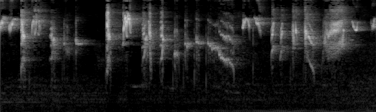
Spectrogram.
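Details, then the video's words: Long-tailed shrike in full song, said to include imitations of cats and chickens; a dense, rapid medley of high chirps, sharp downslurred notes and scratchy trills with barely a pause, faint low hum beneath. "MASTERAN CENDET GACOR PALING DICARI UNTUK MASTERING CENDET JUARA"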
